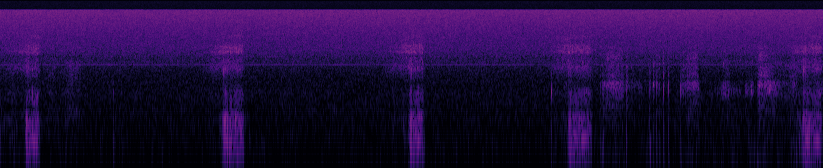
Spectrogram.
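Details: A sleepy, comfortable pup gives brief low snorting snores separated by quiet pauses, then a run of shorter snuffling breaths; snoring.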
